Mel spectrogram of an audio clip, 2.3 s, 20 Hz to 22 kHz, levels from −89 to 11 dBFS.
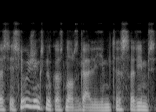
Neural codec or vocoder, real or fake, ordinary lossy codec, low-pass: none; real; Opus, 32 kbps; 7.2 kHz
